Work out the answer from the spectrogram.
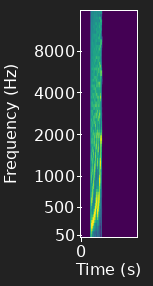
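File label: Game Boy General Pitch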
